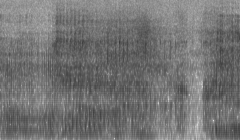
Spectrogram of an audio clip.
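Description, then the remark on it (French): Many sleepers snore at once, a dense layer of low, raspy rumbles that overlap into a continuous drone, dipping briefly toward the end before swelling back, with no talking. “Puis, peu à peu, des ronflements se mirent à monter. À ces ronflements vinrent bientôt s'ajouter d'autres ronflements.”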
